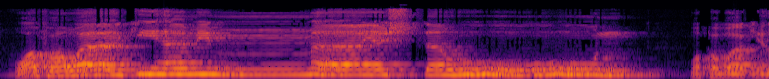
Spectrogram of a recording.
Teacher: واو کو الف مدہ ہے، کاف اور ہا کو جلدی پڑھیں گے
